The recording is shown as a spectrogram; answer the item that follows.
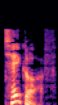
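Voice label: "takeoff", English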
